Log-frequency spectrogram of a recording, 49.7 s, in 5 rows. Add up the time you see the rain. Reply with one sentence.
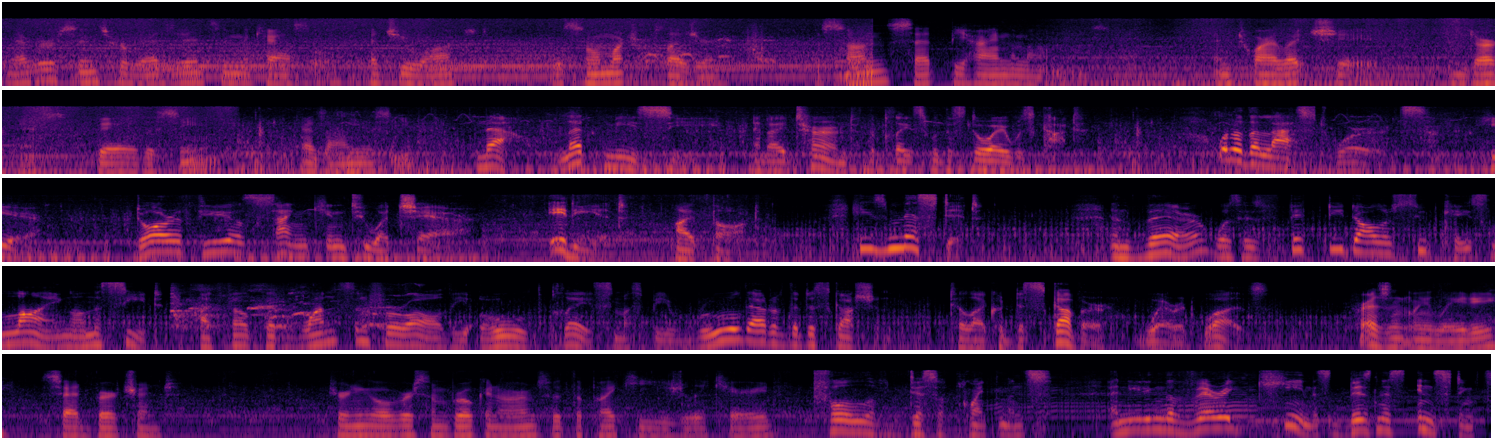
The rain can't be heard in this clip.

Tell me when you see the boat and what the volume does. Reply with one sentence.
You can hear the boat from 0.0 to 49.7 s, getting quieter.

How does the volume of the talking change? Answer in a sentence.
The volume of the talking stays about the same.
